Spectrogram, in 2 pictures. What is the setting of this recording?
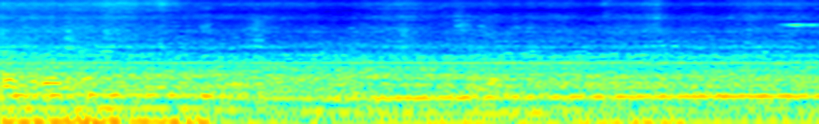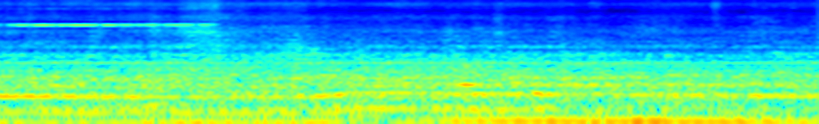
bus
